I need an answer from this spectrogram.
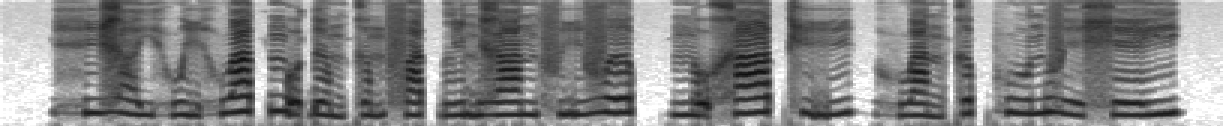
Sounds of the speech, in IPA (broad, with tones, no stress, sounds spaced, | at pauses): h i˨˦ ɣ a̤˨˩ j h w ḭ˧˨ h w a˦˥ t̚ m o̰˧˨ ɗ ə˧˩ m k ə̰˧˨ m f a˨˩ t̚ l ḭ˧˨ n ɣ a˧ n f ḭ˧˥ v ə˦˥ p̚ | n o̰˧˨ x aː˦˥ t̚ x ḭ˧˥ | h w a˧˩ n k ə˦˥ p̚ h w u˨˦ n v e̤˨˩ x e˨˦ j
